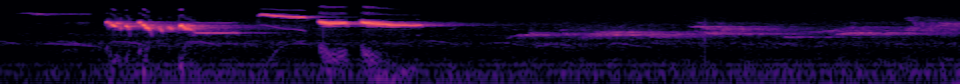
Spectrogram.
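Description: An Eastern wood-pewee sings outdoors: a burst of bright, high chirps, then drawn-out, slurred whistles, clear, with no voices present.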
